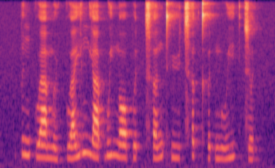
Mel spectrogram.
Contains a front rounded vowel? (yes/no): yes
